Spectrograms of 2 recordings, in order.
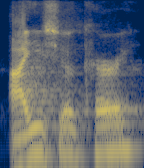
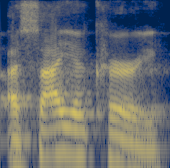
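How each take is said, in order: First: The first name is said like Aisha. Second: The first name is said like Asaya. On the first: The speaker calls it right. "I think that's how you say it" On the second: The speaker calls it wrong. "I think I always said Asaya"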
